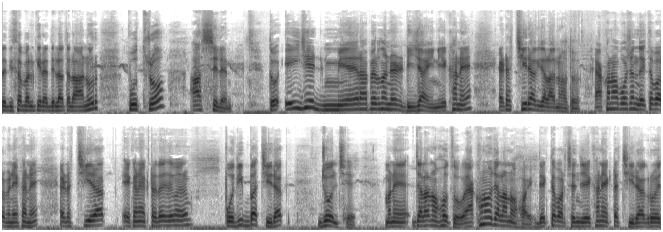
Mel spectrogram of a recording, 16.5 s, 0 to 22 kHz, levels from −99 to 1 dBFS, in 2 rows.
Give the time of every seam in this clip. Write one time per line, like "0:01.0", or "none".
0:03.0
